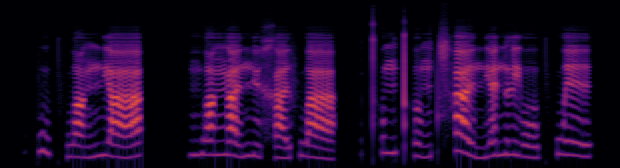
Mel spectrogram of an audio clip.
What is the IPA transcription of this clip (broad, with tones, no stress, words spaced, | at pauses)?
pu˥˨pʰwɑ˨˦ŋn̪jä˨˦ | mwɑ˦ŋa˨˦ɪ̯n̪y˨˩ xa˨˦ɪ̯fwä˨˩ | t̪ʰʊ˦ŋt̪ʰɤ˨˦ŋ t͡sʰa˥˨ɪ̯n̪jɛ˦n ljo˨˦ʊ̯pʰwe˧ɪ̯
